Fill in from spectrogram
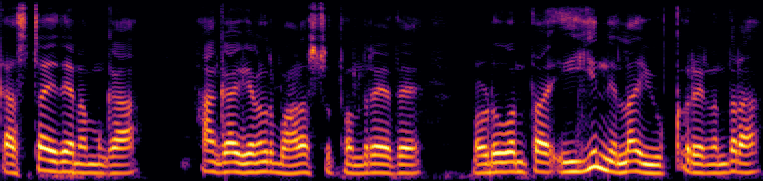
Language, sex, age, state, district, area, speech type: Kannada, male, 30-45, Karnataka, Bidar, urban, spontaneous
